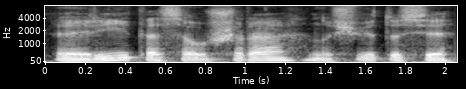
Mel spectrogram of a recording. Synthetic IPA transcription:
ɾʲiːt̪ɐsɐʊʃɾɐnʊʃʲʋʲɪt̪ʊsʲɪ

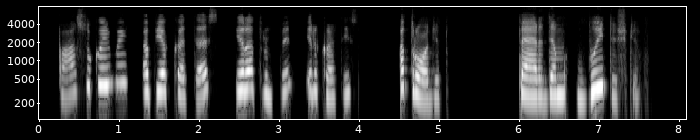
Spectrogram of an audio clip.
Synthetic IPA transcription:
pɑːsɐkoːjɪmɐɪ | ɐpʲiɛkɐt̪ʲɐs | iːɾɐt̪ɾʊmʲpʲɪɪɾkɐɾt̪ɐɪs | ɐt̪ɾoːd̪ʲiːt̪ | pʲæɾʲd̪ʲembʊɪt̪ʲɪʃʲkʲɪ

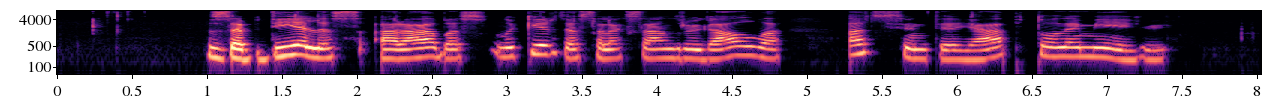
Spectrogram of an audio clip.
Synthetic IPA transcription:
zabʲd̪ʲiɛlʲɨsaɾaːbasnukʲiɾt̪ʲɛsalʲɛksand̪ɾujɡalˠva | at̪sʲinʲt̪ʲɛjapt̪ɔːlʲɛmʲiːjuj

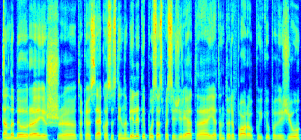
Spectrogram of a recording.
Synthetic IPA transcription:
t̪ʲɛnlˠɐbʲɛʊiːɾɐɪʃt̪oːkʲoːsʲæ̰ːkoːsʊsʲt̪ɐɪnɐbʲɪlʲɪt̪ʲɪpʊsʲeːspɐsʲɪʒʲʊːɾʲeːt̪ɐjiɛt̪ʲɛnt̪ʊɾʲɪpoːɾoːpʊɪkʲuːpɐʋʲizʲd͡ʒʲuː

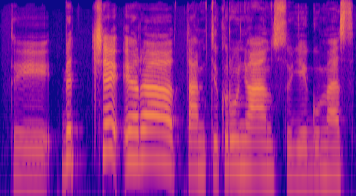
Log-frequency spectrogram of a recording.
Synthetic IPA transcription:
t̪ɐɪbʲɛt̪̚t͡ʃʲɛʔiɾɐt̪ɐmt̪ʲɪkɾuːnʲʊɑnsuːjɛɪɡʊmʲɛs

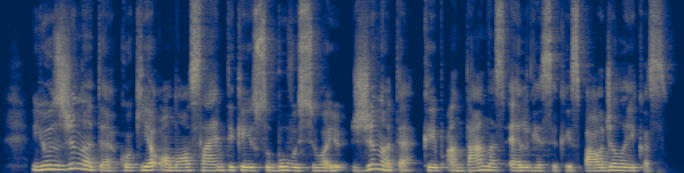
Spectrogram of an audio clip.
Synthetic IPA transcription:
juːsʒʲɪnoːt̪ʲɛkoːkʲiɛʔoːnoːsɑˑnʲˑt̪ʲikʲɛɪsʊbʊʋʊsʲuɔjʊʒʲɪnoːt̪ʲɛkɐɪpɐ̰nt̪ɑːnɐsɛlʲɡʲɛsʲɪkɐɪspɐˑʊd͡ʒʲɛlˠɐɪkɐs

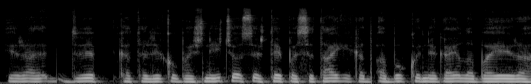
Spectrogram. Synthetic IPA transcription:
iːɾɐd̪ʲʋʲɪkɐt̪ɐlʲɪkuːbɐʒʲnʲiːt͡ʃʲoːsɪɾt̪ɐɪppɐsʲɪt̪ɐɪkʲeːkɐt̪ɐbʊkʊnʲɛɡɐɪlˠɐbɐɪiːɾɐ

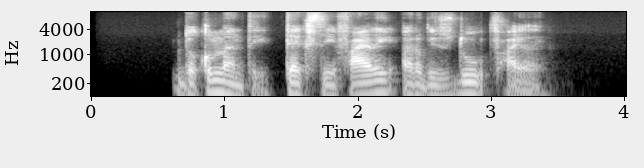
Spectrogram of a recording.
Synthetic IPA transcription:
d̪ɔkʊmʲɛnt̪ɐɪt̪ʲɛksʲt̪ʲɪnʲɛɪfɑˑɪlˠɐɪʔɐɾʋɐɪzd̪uːfɑ̰ɪlˠɐ̰ɪ

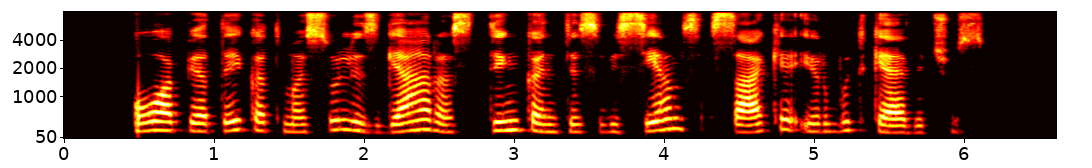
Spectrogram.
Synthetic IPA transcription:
oːɐpʲiɛt̪ɐɪkɐt̪mɐsʲʊlʲɪsɡʲæːɾɐst̪ʲɪŋkɐnʲt̪ʲɪsʋʲɪsʲiɛmsːɑːkʲeʔɪɾbʊt̪ʲkʲæːʋʲɪt͡ʃʲʊs

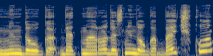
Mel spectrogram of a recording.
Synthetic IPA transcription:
mʲɪnd̪ɐʊɡɐbʲɛt̪mɐnɐt̪ɾoːd̪oɐsmɪnd̪ɐʊɡɐbɐt͡ʃʲkʊ

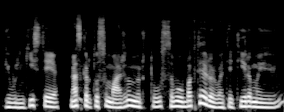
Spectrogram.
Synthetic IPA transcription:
ɡʲɪʋulʲɪŋʲkʲiːsʲt̪ʲeːjɛmʲɛskɐɾt̪ʊsʊmɑːʒʲɪnoːmɪɾt̪uːsɑːʋuːbɐkt̪ʲæːɾʲuːɪɾʋɐt̪ʲiɛt̪ʲiːɾɪmɐɪ

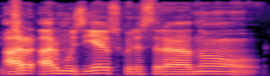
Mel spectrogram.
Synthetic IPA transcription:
ɐrɐrmʊzʲiɛjʊskʊɾʲɪsiːɾɐnʊ

